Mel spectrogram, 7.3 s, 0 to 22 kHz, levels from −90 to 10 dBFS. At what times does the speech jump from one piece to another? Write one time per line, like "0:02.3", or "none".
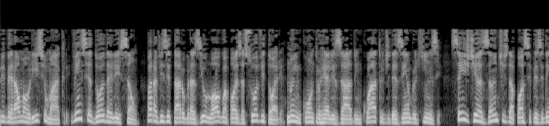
0:05.6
